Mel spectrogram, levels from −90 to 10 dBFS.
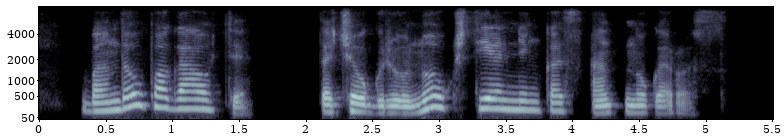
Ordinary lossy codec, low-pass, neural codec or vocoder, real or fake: Opus, 16 kbps; 7.2 kHz; none; real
